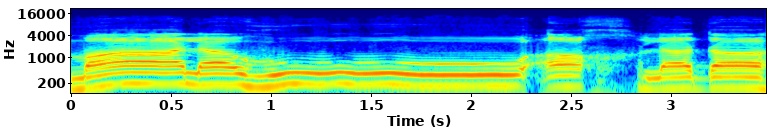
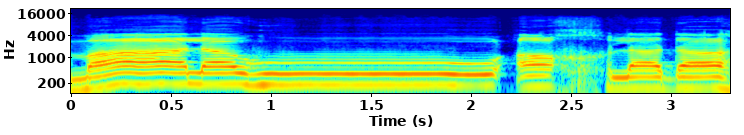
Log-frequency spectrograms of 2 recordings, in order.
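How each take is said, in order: Both takes have the same delivery.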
